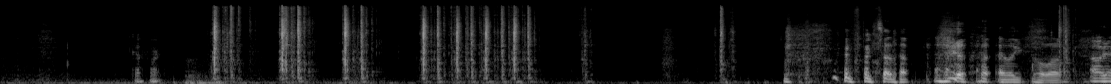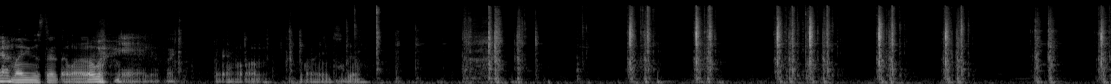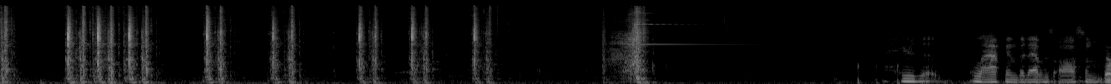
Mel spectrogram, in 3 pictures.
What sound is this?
Clicking of an old typewriter with a roll and ding at the end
